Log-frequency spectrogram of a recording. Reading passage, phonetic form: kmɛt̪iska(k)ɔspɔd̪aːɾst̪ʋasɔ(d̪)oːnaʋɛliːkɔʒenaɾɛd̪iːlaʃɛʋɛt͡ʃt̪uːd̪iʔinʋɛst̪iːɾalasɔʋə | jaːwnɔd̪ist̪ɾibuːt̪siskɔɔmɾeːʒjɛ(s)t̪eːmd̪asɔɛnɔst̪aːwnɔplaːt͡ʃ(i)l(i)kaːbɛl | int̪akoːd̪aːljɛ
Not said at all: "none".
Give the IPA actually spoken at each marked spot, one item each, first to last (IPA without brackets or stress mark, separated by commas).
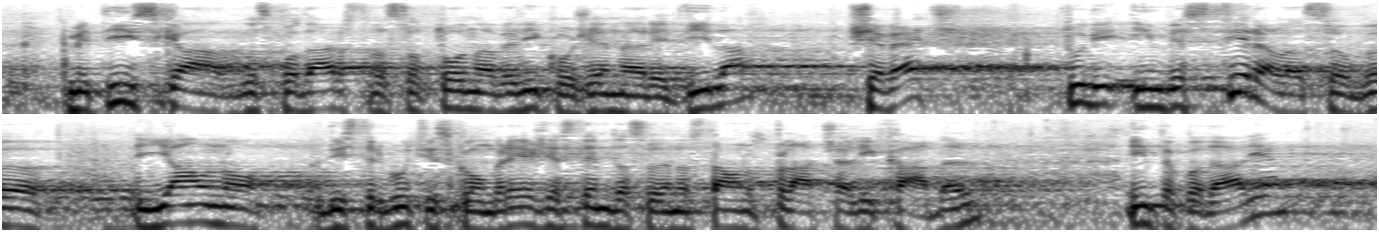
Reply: ɡ, t̪, s, a, i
